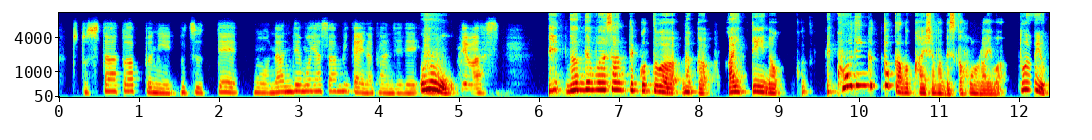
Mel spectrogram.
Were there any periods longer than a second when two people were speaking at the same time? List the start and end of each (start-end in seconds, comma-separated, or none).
none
